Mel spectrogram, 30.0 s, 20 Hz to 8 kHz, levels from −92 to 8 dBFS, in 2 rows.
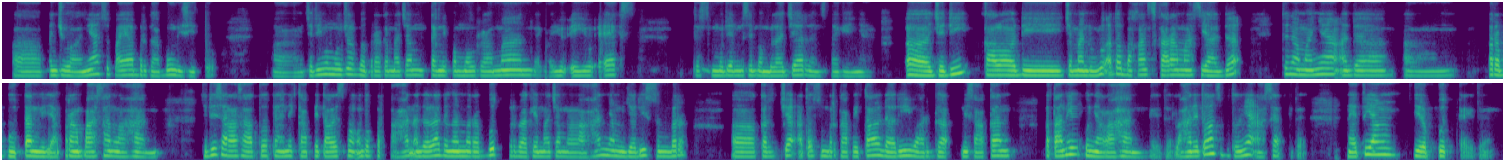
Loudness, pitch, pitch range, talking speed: -19 LUFS, 185 Hz, 175-195 Hz, 150 wpm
